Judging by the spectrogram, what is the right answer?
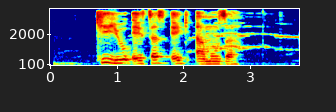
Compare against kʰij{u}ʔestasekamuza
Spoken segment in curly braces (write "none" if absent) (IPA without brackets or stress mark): u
